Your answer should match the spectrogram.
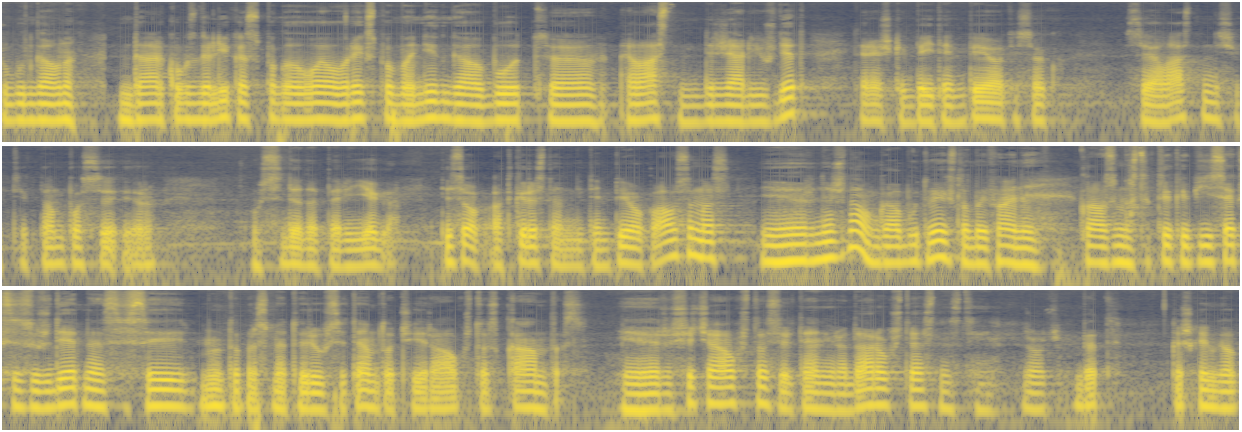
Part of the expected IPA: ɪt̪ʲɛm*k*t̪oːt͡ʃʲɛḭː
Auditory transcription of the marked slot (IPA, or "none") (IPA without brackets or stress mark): p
